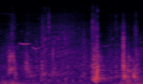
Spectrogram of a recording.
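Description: A Honda Jazz rear door being opened: the outer handle is pulled and the latch releases. There are two sharp clicks, about half a second apart, in the second half.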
